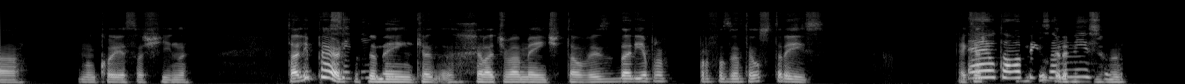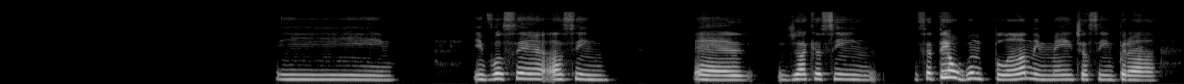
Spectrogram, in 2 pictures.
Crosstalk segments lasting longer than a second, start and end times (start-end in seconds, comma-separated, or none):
9.7-11.2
